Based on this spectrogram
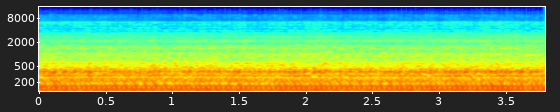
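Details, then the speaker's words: Champion 3500 W dual fuel inverter generator under a heavy travel-trailer load: current creeps to 5–6 A, then surges to 11–12 A at 119–120 V. Steady, even drone holding constant speed with no surging, knocking or misses; normal under heavy load. "you'll notice on the ant meter I'm not sure if it will come out on video but it creeps up slowly to about five or six amps and then that initial surge will push it up to 11 to 12 amps"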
